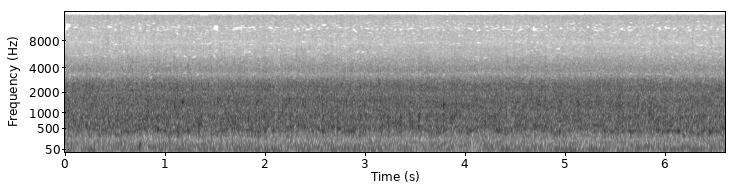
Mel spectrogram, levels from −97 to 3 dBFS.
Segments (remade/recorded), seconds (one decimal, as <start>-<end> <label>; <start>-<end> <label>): 0.0-3.2 recorded; 3.2-4.4 remade; 4.4-5.0 recorded; 5.0-5.7 remade; 5.7-6.6 recorded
